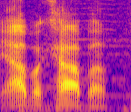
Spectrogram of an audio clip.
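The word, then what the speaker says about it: apa kabar: I'm sure you know about the shoe store abakaba. It's literally, I'm not sure if it's spelled the same way, but it sounded the same way, abakaba.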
